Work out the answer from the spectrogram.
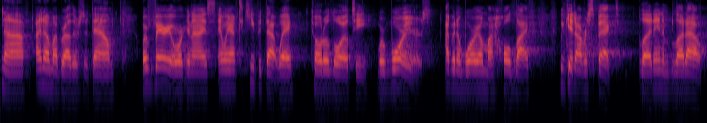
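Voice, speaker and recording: A woman's voice: lowish voice, steady tone, moderate pace, smooth, highs cut off, lightly acted. A woman voicing a hardened male prison gang captain in a murder mystery game, trying for a Boston accent that keeps slipping. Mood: tough.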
